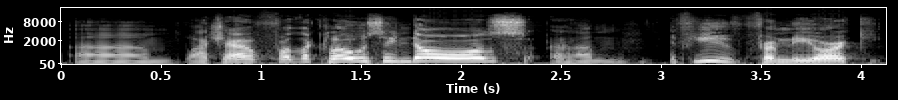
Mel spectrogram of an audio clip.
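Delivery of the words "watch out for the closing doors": loud, high train-announcer call; shouted train warning. Retold or imitated. Dad imitating subway announcements for his kid, shouted. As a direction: belt it out like a train worker. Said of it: "these places you keep shouting at me".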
